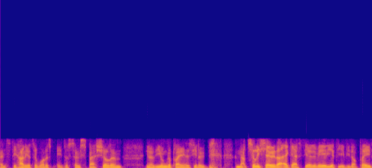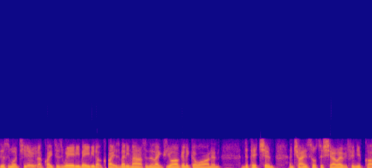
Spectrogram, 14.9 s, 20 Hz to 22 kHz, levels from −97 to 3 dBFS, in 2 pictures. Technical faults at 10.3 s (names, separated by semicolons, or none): AMR narrowband mobile codec; lost AMR speech frames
